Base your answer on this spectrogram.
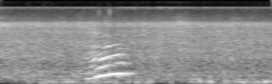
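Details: Domestic cat giving a single rising meow lasting about half a second, with clear stacked harmonics, while a woman talks to it in Bengali before and after in a quiet indoor setting.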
